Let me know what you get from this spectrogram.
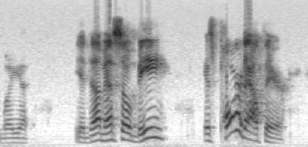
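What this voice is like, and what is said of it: Southern drawl. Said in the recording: “in the best Southern drawl I've ever heard”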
